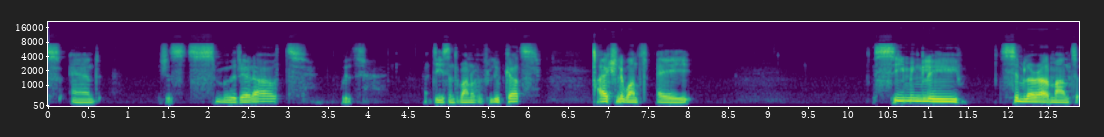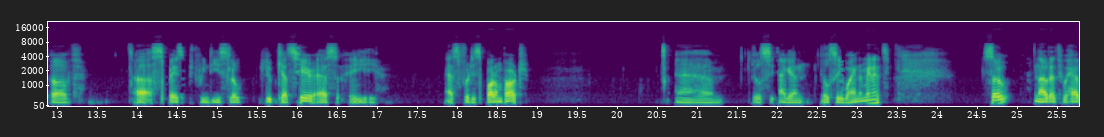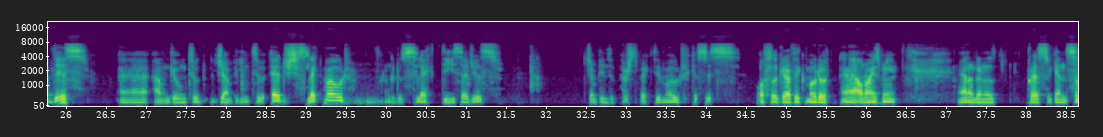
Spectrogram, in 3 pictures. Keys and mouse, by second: 12.1 click, 14.0 middle click, 24.8 middle click, 28.0 ctrl+Tab, 30.7 click, 31.8 KP_5, 32.4 middle click.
